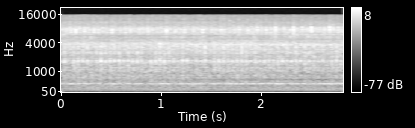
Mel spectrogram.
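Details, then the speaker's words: Toyota Camry 2JZ engine at 148,000 km, heard at idle from below near the oil pan: loud, rough, uneven gravelly knocking; worn, scored balancer shaft bearings, likely from improper installation with under-torqued balancer bolts. "nah disini terdengar bunyi keras terutama di bagian Karter oli mesin EDC"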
